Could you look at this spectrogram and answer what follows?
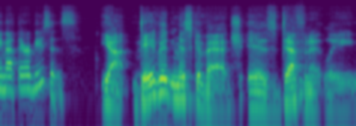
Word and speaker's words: Miscavige: David Miscavige, and all these other things. And I'm never going to say his name the other way ever again. It's Miscavige for the rest of time, unless I have a Freudian slip.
